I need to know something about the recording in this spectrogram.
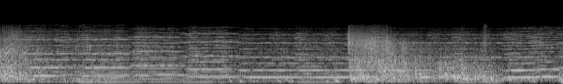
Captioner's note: gunshots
